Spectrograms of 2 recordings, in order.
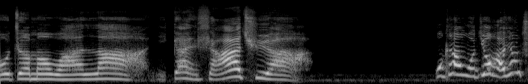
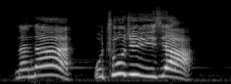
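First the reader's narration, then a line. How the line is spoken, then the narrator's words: Hurried call. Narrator (Chinese): 我赶紧冲着屋内跟我奶奶喊了一声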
